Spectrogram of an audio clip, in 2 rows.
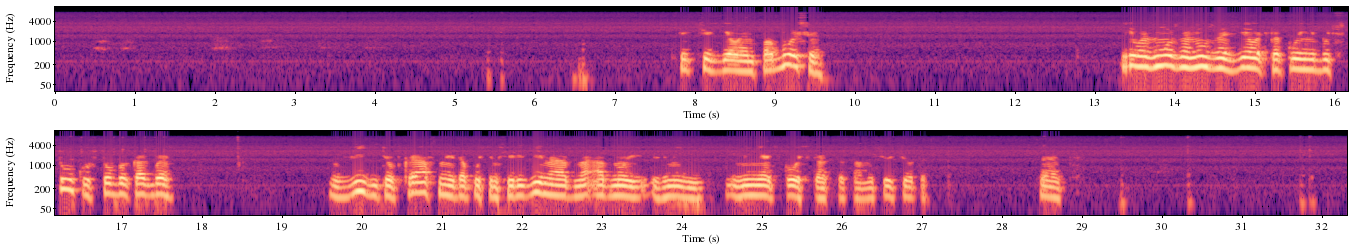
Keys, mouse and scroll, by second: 5.3-11.7 drag, 16.3-24.7 drag, 27.3-28.4 middle drag, 29.4-30.4 drag, 31.7 click.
